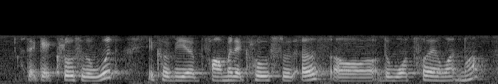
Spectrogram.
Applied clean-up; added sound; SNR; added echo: none; none; none; none.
